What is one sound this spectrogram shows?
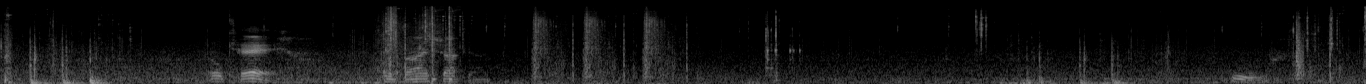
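Short clicks and rustles sound as items are picked up in a video game.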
